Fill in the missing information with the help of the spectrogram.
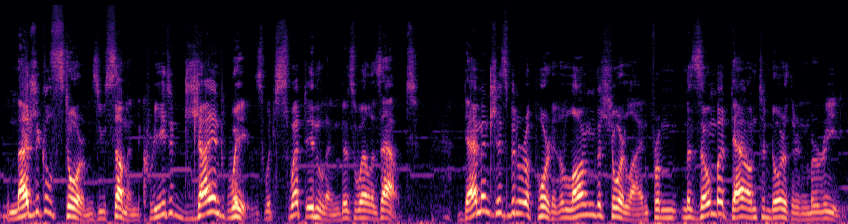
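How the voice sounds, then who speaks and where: A man live-streaming a game with playful, animated delivery, chatting casually and reading the game text aloud. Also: mid-range voice. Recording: music behind the voice. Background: game music.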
